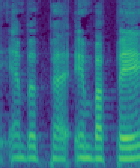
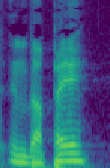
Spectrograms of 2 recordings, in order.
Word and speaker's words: Mbappé: You have in one side this guy Mbappé.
